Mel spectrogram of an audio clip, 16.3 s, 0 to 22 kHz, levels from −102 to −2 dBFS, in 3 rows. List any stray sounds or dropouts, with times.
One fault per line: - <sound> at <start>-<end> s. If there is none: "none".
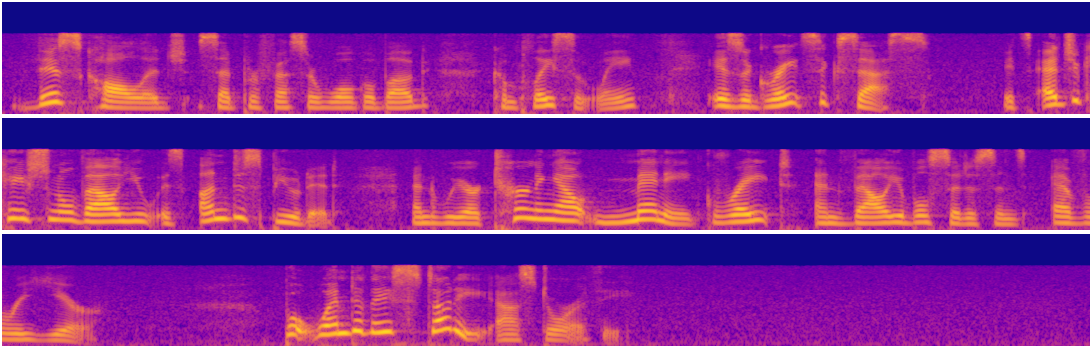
none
